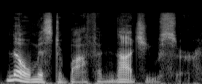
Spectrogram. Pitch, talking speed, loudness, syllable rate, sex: 125 Hz, 180 wpm, -21 LUFS, 3.8 syllables/s, male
